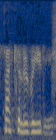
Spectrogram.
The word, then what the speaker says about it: Sakellarides: You actually said it perfectly. You said it like a Greek woman. It's Sakellarides.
